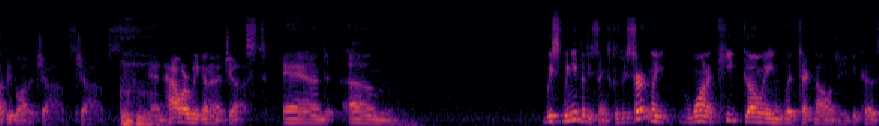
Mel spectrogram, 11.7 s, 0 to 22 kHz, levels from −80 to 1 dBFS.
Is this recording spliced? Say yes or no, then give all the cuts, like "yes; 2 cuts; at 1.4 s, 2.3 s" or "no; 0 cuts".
yes; 4 cuts; at 1.0 s, 3.7 s, 7.5 s, 7.8 s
